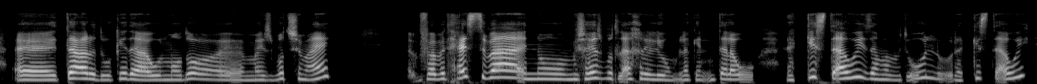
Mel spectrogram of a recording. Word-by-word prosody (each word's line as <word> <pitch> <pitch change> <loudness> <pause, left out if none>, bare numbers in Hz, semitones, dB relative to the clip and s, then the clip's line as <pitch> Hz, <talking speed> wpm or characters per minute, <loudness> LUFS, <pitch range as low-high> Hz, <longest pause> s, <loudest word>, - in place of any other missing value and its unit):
آآ 210 0 +2
تعرض 270 -5 +6
وكده 210 -1 0
والموضوع 215 +3 -4 0.3
ما 200 +1 -10
يضبطش 210 +7 -4
معاك، 265 - 0 0.9
فبتحس 255 +8 +2
بقى 320 0 +7
إنه 250 -1 -4
مش 235 +1 -4
هيضبط 275 -1 -1
لآخر 255 0 -3
اليوم. 220 -3 -6
لكن 215 0 -11
أنتَ 220 +5 -9
لو 225 - -3 0.3
ركزت 320 +11 -1
أوي 300 +6 +4
زي 255 -2 -4
ما 230 -1 -8
بتقول 265 +8 -9
وركزت 250 +7 -7
أوي، 295 +8 -2
245 Hz, 140 wpm, -21 LUFS, 210-270 Hz, 0.9 s, بقى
